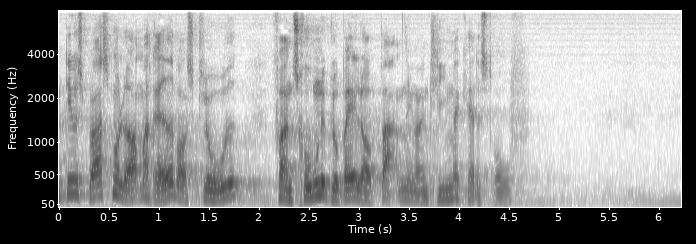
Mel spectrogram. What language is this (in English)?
Danish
